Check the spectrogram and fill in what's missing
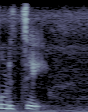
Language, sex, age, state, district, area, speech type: Marathi, female, 18-30, Maharashtra, Sindhudurg, rural, read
